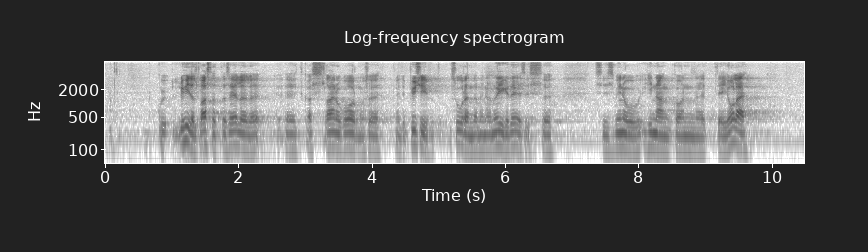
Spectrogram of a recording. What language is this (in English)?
Estonian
